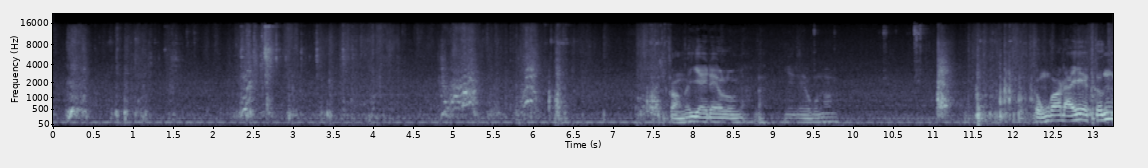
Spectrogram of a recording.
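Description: Nylon fabric rustles as a bag is handled.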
